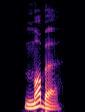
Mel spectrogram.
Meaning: inflection of mobben: 1. first-person singular present 2. first/third-person singular subjunctive I 3. singular imperative
- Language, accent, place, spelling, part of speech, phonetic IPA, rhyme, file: German, Germany, Berlin, mobbe, verb, [ˈmɔbə], -ɔbə, De-mobbe.ogg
